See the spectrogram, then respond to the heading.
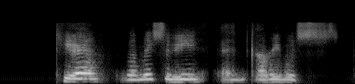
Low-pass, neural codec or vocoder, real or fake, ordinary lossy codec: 7.2 kHz; codec, 16 kHz, 0.5 kbps, FreqCodec, smaller model; fake; none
